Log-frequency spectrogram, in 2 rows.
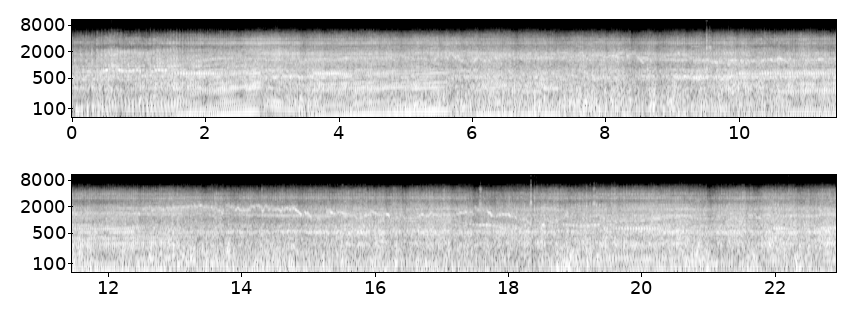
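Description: Yamaha Factor 150's single-cylinder engine running as the motorcycle rides along, with wind and road noise on the rider's microphone. The engine note steps up and down a few times in the first six seconds.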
